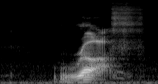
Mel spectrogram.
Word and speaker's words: rough: a f sound but these o-u-g-h words sound like uh at the end a short u off rough which is the opposite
